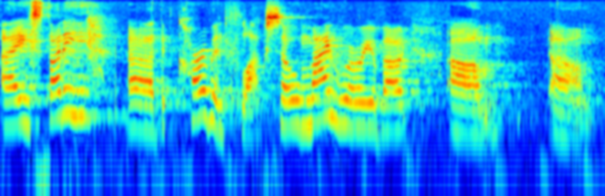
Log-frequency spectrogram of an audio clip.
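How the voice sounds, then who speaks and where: A woman with a Dutch accent, a high pitch, and ordinary pitch variation, amid noticeable background noise and audible room echo. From Netherlands. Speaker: soil scientist, professor. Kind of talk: conference talk.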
